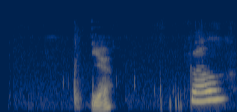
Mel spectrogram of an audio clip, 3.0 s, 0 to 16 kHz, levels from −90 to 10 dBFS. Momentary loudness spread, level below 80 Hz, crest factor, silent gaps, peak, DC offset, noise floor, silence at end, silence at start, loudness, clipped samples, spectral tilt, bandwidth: 23 LU; -60 dBFS; 20 dB; none; -14 dBFS; under 0.1%; -72 dBFS; 0.15 s; 0.9 s; -30 LUFS; under 0.1%; -8.5 dB/octave; 8.6 kHz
